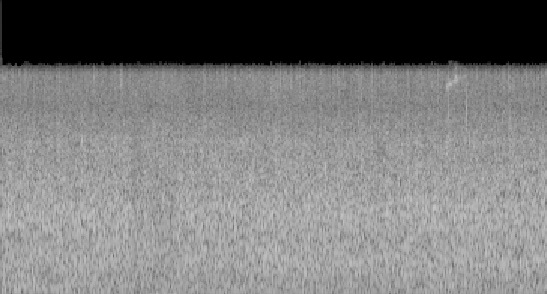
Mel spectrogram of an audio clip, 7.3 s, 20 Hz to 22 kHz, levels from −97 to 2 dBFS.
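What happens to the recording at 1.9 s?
Around 1.9 s there are two packet-loss faults close together. A burst of packet loss runs from 1.75 to 1.89 s. About 120 ms of audio never arrived, and the receiver filled exactly that span by extending the last sound and fading it out. A voiced sound becomes a held buzz and anything else a fading hiss, and playback resumes with that section missing. On a spectrogram this shows as frozen, smeared harmonics or a uniform noise band that decays. On the waveform it appears as a repetitive, shrinking envelope.

Just after, from 1.99 to 2.03 s, there is a short concealed packet loss. About 20 ms was lost and patched by continuing the preceding pitch or shaped noise before blending back into the real signal. It is heard as a brief smear or wobble, and it can swallow a short transient. On a spectrogram it looks like a thin stretch of blurred, too-steady texture. 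On the waveform it is a short run of unnaturally regular cycles or steady noise.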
